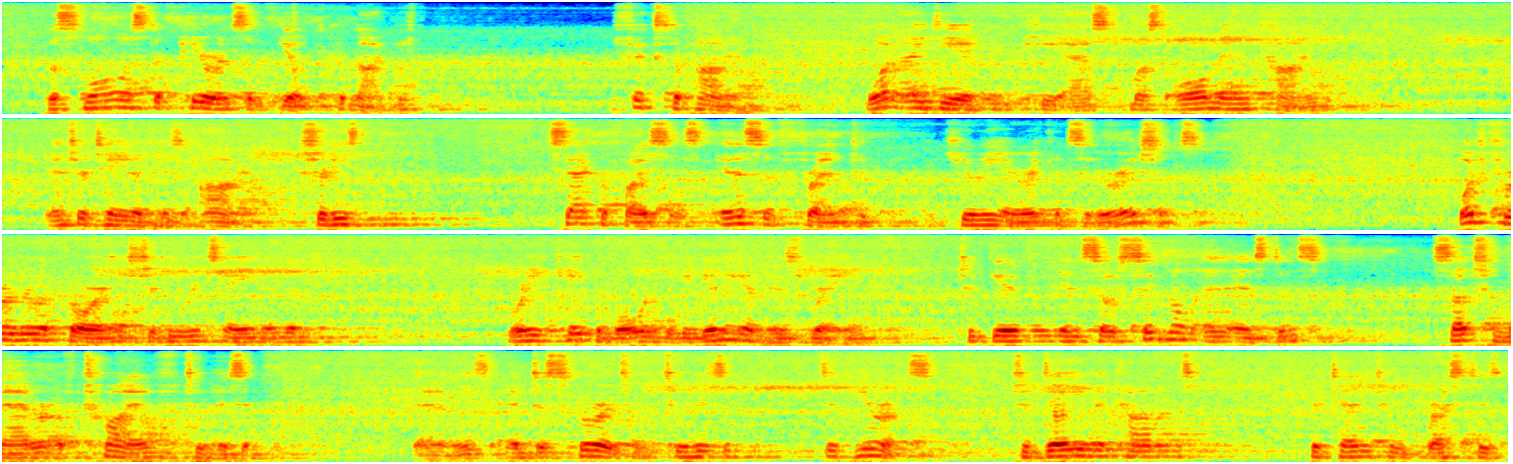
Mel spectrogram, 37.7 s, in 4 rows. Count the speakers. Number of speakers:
1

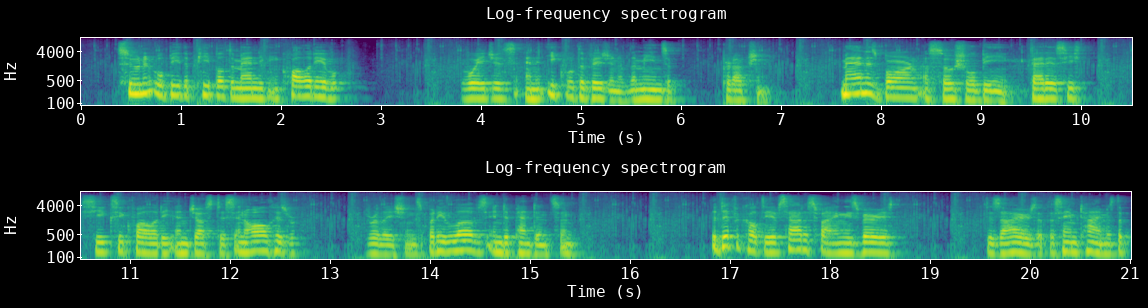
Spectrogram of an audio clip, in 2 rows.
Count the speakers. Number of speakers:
1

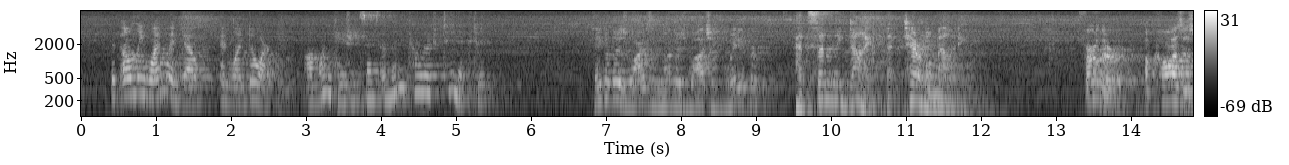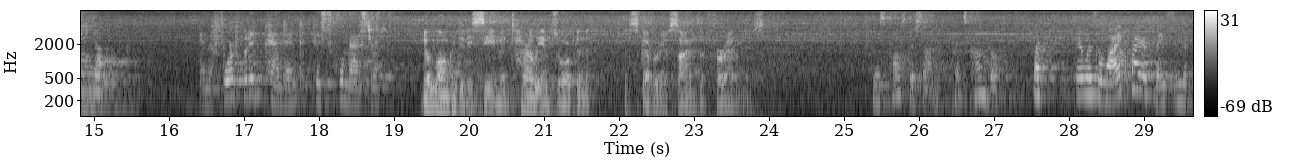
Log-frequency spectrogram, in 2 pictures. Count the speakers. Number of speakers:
7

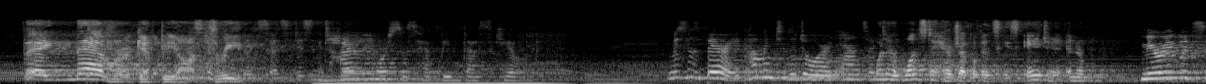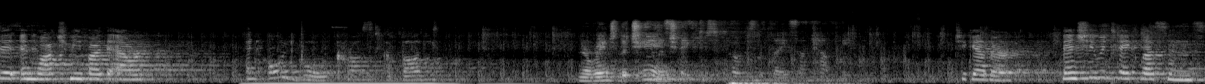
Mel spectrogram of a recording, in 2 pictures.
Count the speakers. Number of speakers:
6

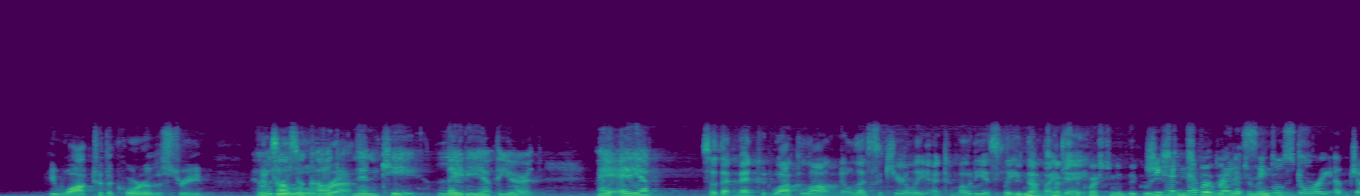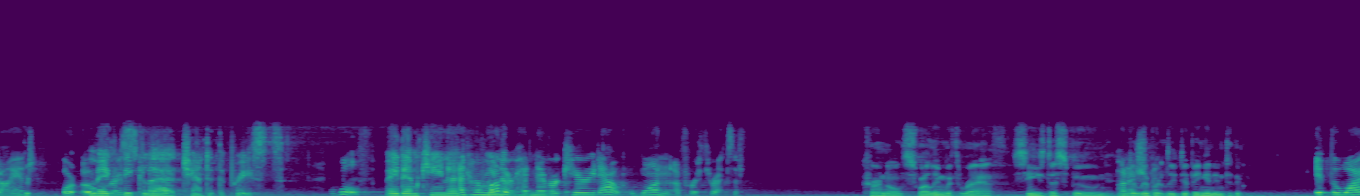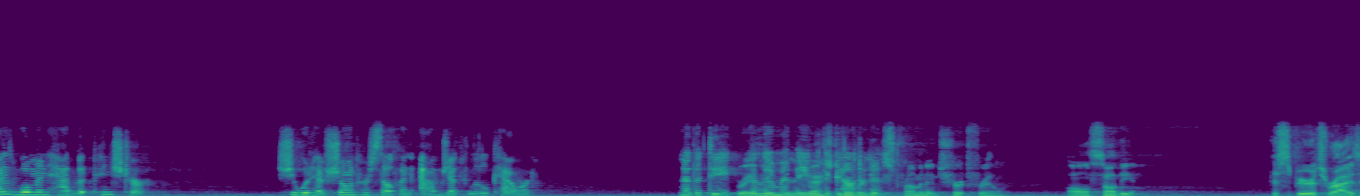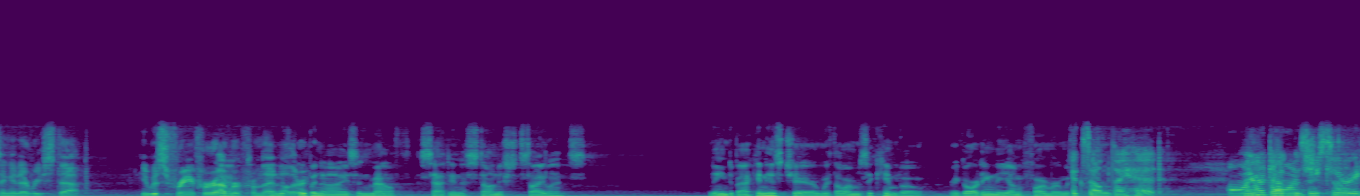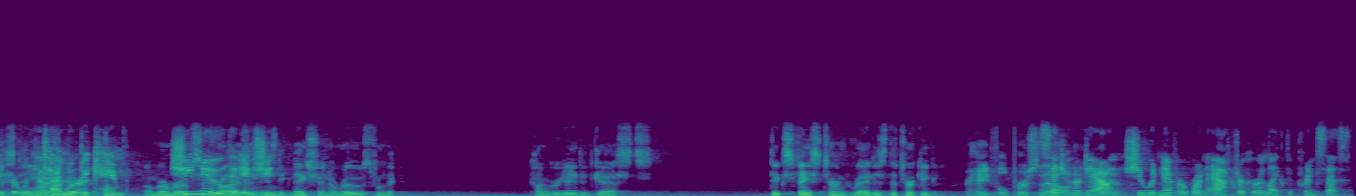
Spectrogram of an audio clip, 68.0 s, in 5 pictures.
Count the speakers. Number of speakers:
5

